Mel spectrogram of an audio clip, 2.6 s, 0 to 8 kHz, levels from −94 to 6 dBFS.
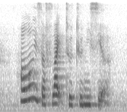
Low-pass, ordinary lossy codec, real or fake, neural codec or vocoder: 7.2 kHz; none; real; none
